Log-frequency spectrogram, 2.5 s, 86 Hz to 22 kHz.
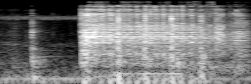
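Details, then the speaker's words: Early-to-mid-90s Suzuki King Quad 300 ATV, left sitting outside, spark plug removed (very black) to check spark: about two seconds of quick, even starter whir with a light airy chuff and no compression drag; normal cranking. "so we're going to watch for spark right here turn it over and see what we got"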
